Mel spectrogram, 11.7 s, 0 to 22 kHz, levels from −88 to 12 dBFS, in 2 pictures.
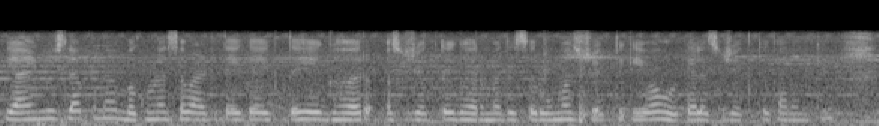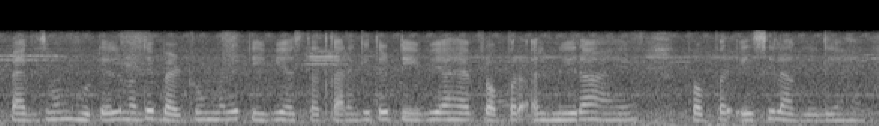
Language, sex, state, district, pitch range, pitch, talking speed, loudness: Marathi, female, Maharashtra, Dhule, 210-225 Hz, 215 Hz, 240 wpm, -18 LUFS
